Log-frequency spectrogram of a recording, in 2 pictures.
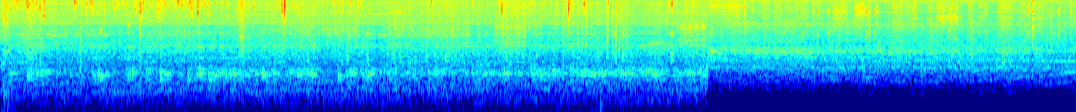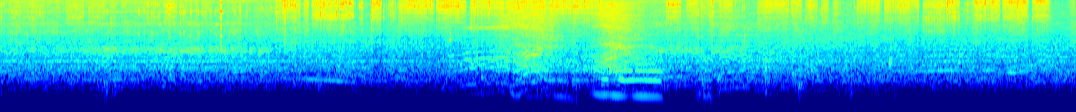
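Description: Running water splashing off a chrome-plated steel motorcycle carrier and onto concrete as the scrubbed carrier is rinsed clean of detergent and rust, the flow getting thinner about ten seconds in. Light clinks and rattles of the metal carrier being turned over in gloved hands.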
